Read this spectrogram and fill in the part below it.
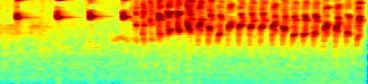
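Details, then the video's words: Lovebird training recording for a fighter lovebird: a few sharp high chirps, then a fast, shrill chattering trill of rapid repeated notes, the long 'ngekek' song. "Lovebird Fighter Ngekek Panjang"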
